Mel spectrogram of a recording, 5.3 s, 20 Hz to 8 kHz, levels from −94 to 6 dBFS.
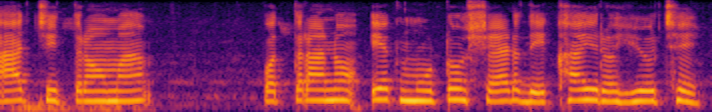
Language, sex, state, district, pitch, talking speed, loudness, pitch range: Gujarati, female, Gujarat, Valsad, 235 Hz, 100 wpm, -15 LUFS, 225-245 Hz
